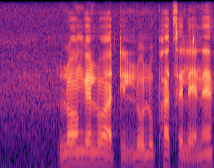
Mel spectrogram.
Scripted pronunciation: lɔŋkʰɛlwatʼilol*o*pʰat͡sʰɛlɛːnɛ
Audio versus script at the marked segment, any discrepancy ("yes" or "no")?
yes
